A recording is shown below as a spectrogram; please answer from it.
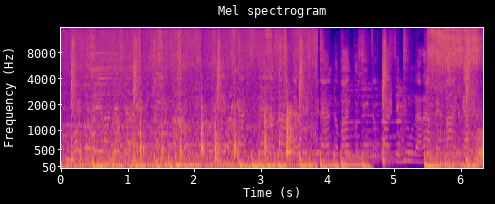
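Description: Rapid, steady knife chopping of garlic on a board for pasta in a home kitchen, dense rhythmic strikes close up with a brief pause near the end, voices faintly in the background.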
